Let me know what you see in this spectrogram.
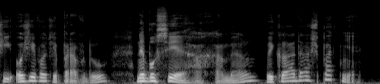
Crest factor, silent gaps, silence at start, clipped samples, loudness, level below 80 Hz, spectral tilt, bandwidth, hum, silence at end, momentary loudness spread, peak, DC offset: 18 dB; none; 0 s; under 0.1%; -24 LUFS; -42 dBFS; -6.5 dB/octave; 14.5 kHz; none; 0.2 s; 10 LU; -4 dBFS; under 0.1%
